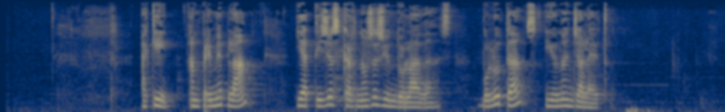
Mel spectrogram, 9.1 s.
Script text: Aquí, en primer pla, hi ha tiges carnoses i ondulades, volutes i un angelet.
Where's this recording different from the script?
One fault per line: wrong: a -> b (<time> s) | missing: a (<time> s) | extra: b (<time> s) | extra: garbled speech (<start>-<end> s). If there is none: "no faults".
no faults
